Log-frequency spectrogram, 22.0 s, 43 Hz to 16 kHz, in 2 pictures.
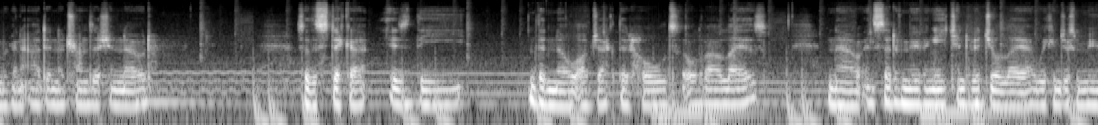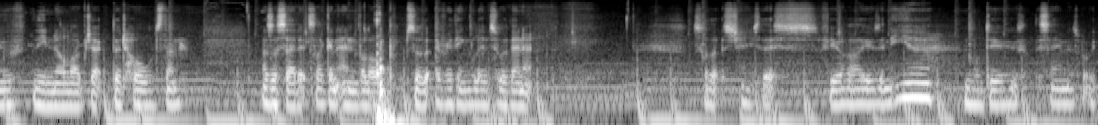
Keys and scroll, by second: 6.1-7.3 typing, 12.4 Tab, 12.9-13.8 typing, 14.9-17.3 typing, 17.5 Return, 18.8 typing, 18.9 Return.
